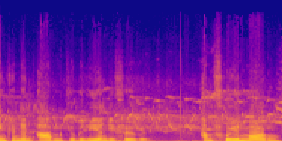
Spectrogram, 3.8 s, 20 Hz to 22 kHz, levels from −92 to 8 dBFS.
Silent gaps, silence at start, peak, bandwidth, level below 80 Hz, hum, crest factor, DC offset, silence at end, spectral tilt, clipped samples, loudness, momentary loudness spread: none; 0 s; 0 dBFS; 13 kHz; -30 dBFS; none; 10 dB; under 0.1%; 0 s; -6.5 dB/octave; under 0.1%; -11 LUFS; 17 LU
